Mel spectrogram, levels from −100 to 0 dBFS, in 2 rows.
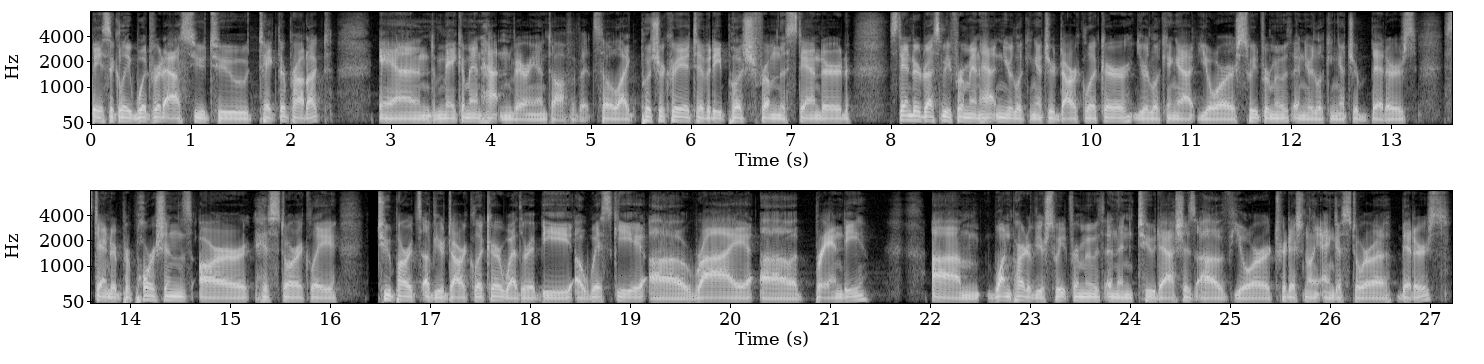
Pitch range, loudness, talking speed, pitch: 75-90 Hz, -22 LUFS, 180 wpm, 80 Hz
